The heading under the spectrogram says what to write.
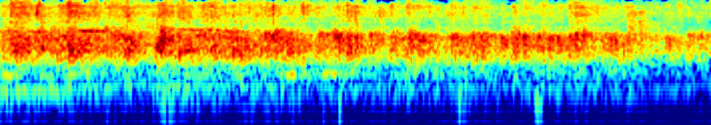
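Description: Steady applause from an audience welcoming a guest fills the whole stretch, a dense, even patter of many hands clapping at a fairly quiet level with no voices standing out.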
